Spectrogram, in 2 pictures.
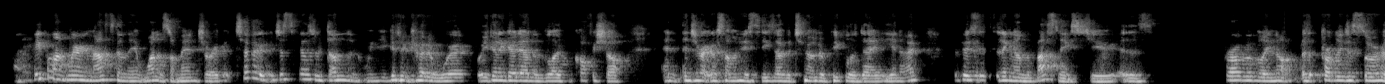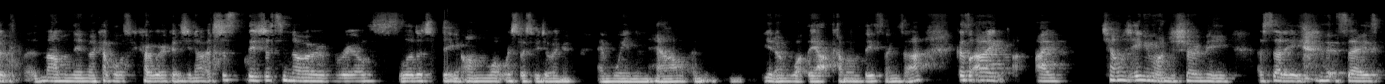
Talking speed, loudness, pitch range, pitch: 245 wpm, -19 LUFS, 145-185 Hz, 155 Hz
